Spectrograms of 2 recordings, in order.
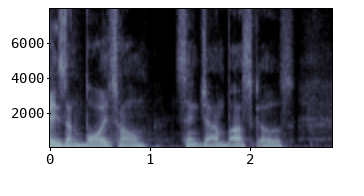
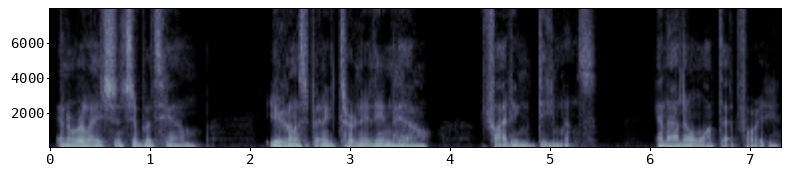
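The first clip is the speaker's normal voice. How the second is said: soft, sober fatherly appeal; earnest warning; 5 dB quieter than usual. Retold or imitated. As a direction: retell a heartfelt warning, dropping softer. Dad earnestly warns tough stranger.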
